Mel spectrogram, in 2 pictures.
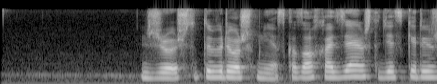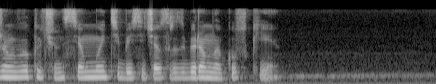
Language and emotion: Russian, angry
